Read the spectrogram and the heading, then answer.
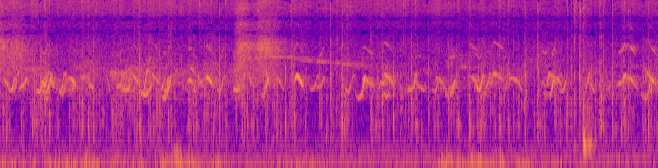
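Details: Baby chicks peep in a steady stream of short, high, curved chirps, roughly several per second, with occasional louder low thumps and knocks in the background.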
